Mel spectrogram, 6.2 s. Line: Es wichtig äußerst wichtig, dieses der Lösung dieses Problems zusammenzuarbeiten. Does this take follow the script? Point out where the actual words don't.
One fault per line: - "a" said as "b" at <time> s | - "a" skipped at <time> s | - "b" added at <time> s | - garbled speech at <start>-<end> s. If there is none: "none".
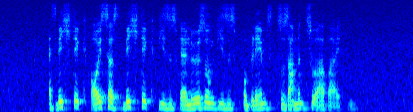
none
